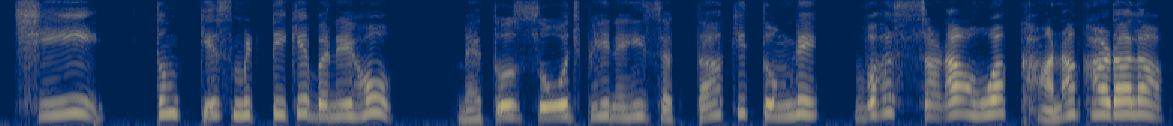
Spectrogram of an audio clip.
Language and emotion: Hindi, disgusted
